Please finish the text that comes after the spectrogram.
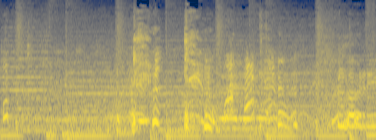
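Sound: coughing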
